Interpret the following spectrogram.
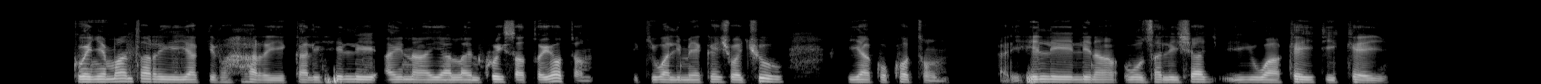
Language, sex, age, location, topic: Swahili, male, 25-35, Nakuru, finance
